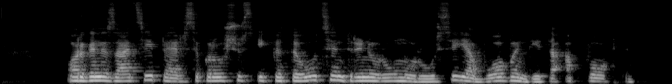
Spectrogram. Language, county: Lithuanian, Telšiai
